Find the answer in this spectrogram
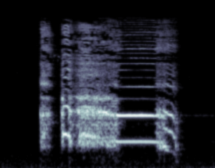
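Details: White rooster crowing in an Andalusian village among olive groves: a short opening note, then a loud, harmonically rich call held steady for over a second before dropping away at the end. The background is otherwise quiet.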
